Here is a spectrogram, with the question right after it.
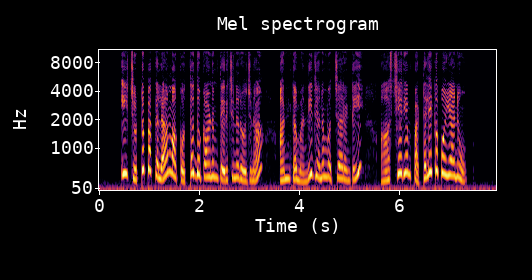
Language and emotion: Telugu, surprised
